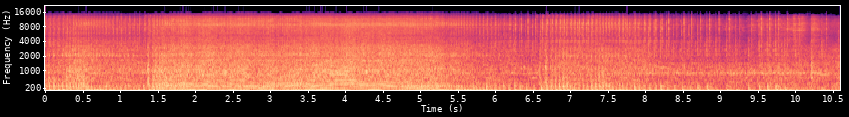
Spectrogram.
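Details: Old Honda Legenda motorcycle that smokes and fouls plugs quickly, test run: engine runs loud and uneven, rising and falling with a ragged, stumbling beat. Owner suspects worn piston rings or valve seals. Cause not confirmed.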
